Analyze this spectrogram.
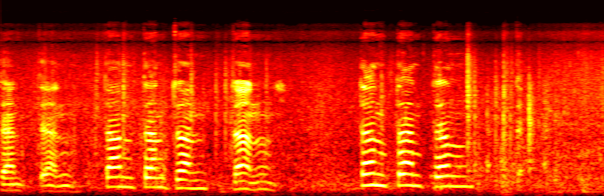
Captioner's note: hums tune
